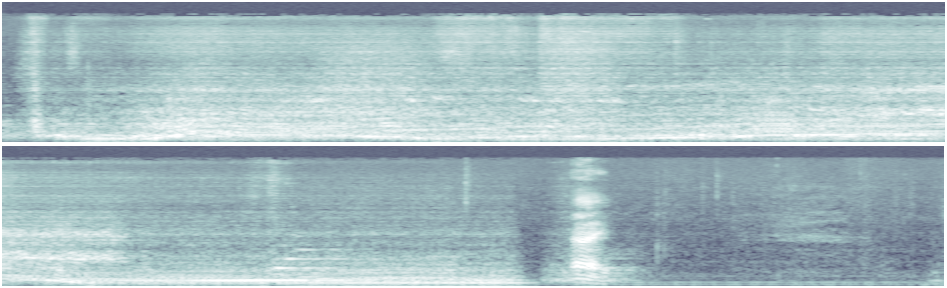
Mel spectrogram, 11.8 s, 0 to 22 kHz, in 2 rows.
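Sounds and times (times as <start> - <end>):
car engine humming while maneuvering into a parking spot: 0.2 - 9.2
tires squeaking on pavement: 0.9 - 9.2
speech: 9.5 - 9.8.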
